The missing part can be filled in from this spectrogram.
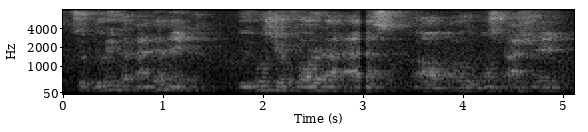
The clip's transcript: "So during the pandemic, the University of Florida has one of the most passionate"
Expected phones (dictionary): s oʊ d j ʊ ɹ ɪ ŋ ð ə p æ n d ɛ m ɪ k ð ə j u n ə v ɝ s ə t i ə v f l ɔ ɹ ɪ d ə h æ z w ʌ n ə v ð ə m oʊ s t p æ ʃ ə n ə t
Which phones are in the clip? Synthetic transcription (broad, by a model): s oʊ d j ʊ ɹ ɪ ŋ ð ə p æ n d ɛ m ɪ k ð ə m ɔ ə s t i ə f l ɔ ɹ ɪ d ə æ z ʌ ə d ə m oʊ s t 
